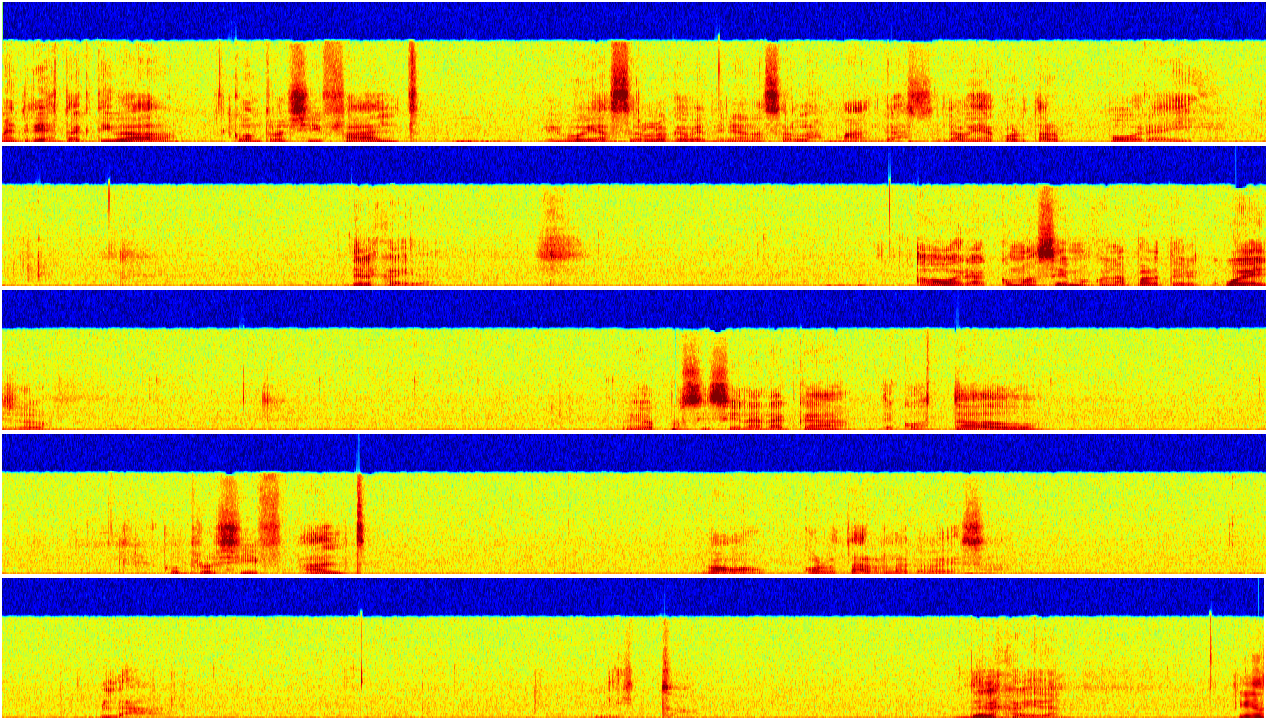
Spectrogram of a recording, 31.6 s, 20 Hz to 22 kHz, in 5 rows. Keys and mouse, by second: 2.7-19.4 ctrl+alt+shift+drag, 21.6-31.5 ctrl+alt+shift+drag.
